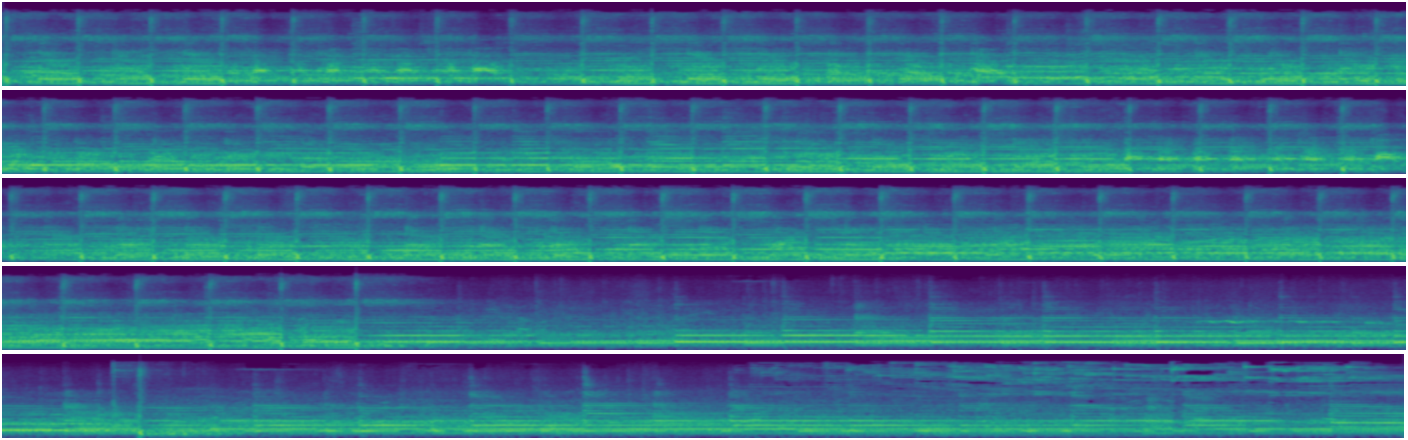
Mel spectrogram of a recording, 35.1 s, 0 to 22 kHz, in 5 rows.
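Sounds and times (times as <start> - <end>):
steady percussive beat: 0.0 - 23.4, 28.6 - 29.7, 31.8 - 35.0
didgeridoo drone: 0.0 - 24.5
strummed acoustic guitar: 0.0 - 35.0.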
